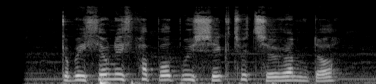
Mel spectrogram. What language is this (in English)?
Welsh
